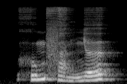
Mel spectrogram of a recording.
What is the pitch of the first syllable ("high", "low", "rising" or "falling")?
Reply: rising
